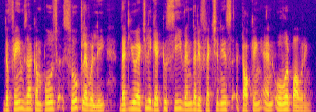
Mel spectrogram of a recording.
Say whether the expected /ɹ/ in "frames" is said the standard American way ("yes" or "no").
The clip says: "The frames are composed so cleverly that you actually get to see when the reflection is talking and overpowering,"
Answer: yes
